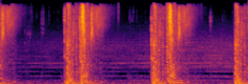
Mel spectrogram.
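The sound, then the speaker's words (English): Three heavy, wet-sounding thuds of skipping feet from a figure in a soggy mascot costume land at an uneven, loping pace on a damp floor in a damp pool room, each with a short splashy decay over a low background hum. “and the wet thud of skipping feet coming behind you.”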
